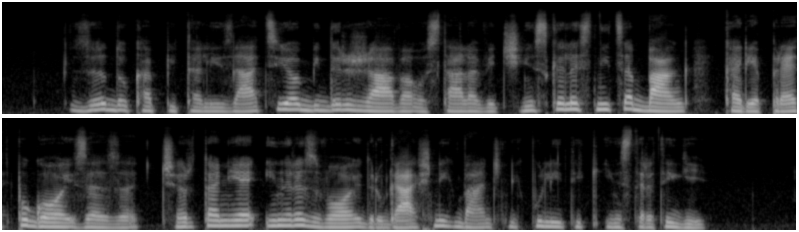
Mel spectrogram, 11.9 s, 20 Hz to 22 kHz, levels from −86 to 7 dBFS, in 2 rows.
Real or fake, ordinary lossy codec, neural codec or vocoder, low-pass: real; none; none; 19.8 kHz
